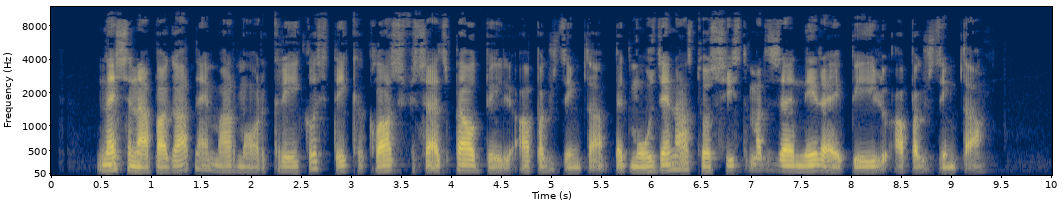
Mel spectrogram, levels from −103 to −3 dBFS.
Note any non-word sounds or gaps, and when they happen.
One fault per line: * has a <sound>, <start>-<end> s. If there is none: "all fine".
all fine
